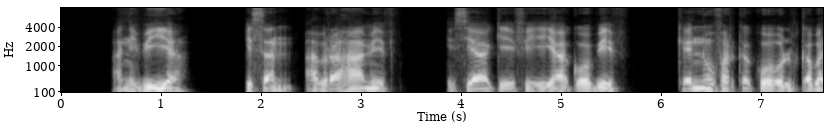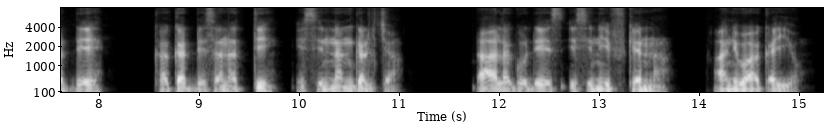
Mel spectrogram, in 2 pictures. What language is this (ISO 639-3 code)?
orm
